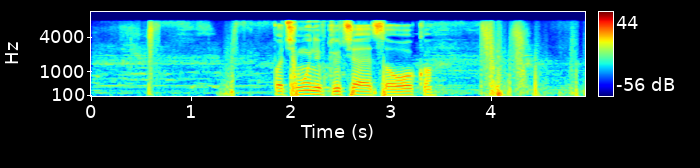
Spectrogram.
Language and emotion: Russian, neutral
